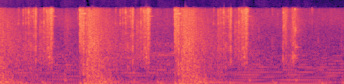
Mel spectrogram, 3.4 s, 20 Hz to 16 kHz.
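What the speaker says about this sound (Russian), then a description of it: "Автомат Калашникова." Kalashnikov assault rifle fire in the shooter game Postal 2, loud rapid bursts of shots with booming impacts, two heavier volleys close together and lighter shots trailing after.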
